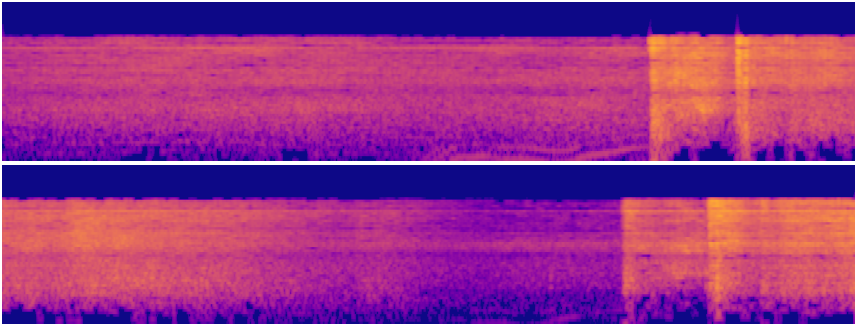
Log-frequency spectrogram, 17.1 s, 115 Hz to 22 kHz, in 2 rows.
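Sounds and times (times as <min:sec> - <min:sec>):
car engine hum: 0:00.0 - 0:17.0
car crash crunch: 0:02.7 - 0:13.3, 0:14.7 - 0:17.0
sharp bang: 0:06.4 - 0:09.8, 0:14.8 - 0:17.0.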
